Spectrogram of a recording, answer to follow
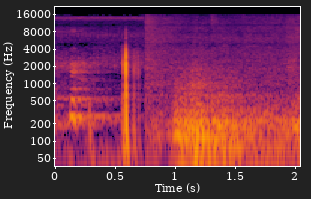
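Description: Thunder rumbling low during a night storm, following a sharp snap about half a second in.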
